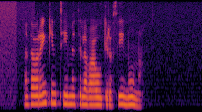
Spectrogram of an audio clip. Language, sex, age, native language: Icelandic, female, 30-39, Icelandic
